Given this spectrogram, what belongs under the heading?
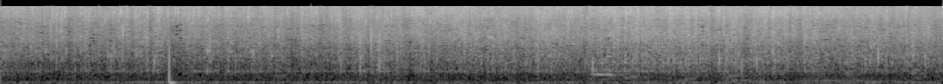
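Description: Cooked rice added to garlic frying in oil in a pan sizzles steadily and softly throughout, with a brief sharp clink of a utensil near the start.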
